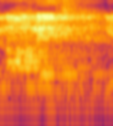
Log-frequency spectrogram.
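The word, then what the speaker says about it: knowledge: इ डी जी ई नॉलेज यानी जी से पहले डी साइलेंट एन से पहले के साइलेंट के एन ओ टी नोट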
